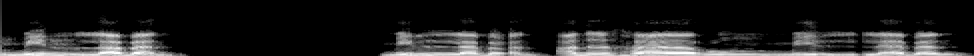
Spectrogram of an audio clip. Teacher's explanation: এই নুন উচ্চারণ হবে না, বরং মিম লাম জের মিল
